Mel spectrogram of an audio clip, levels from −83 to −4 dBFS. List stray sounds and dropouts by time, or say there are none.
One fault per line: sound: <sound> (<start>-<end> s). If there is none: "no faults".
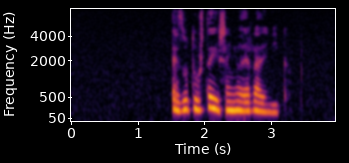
no faults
